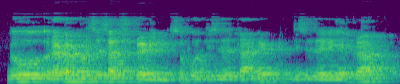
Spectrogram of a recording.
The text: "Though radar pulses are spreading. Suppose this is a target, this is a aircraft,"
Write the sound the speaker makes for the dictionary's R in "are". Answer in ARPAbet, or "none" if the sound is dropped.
L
